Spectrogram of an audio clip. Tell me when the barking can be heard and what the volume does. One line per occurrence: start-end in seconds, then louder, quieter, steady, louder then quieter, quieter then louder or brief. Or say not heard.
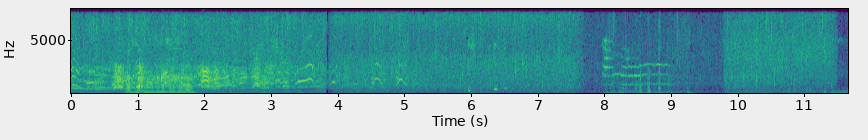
0.0-5.3 quieter.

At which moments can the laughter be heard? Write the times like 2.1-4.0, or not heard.
0.8-1.9, 6.0-6.5.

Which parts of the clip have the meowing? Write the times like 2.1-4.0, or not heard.
8.0-9.2.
